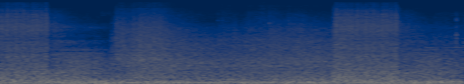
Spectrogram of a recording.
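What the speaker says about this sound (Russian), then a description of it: "Личные пушки просто великолепно косят авиацию просто пачками." Warship guns in Modern Warships, the Missouri, firing at aircraft: dense continuous roar of rapid cannon fire with heavier surges, loud and unbroken throughout.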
